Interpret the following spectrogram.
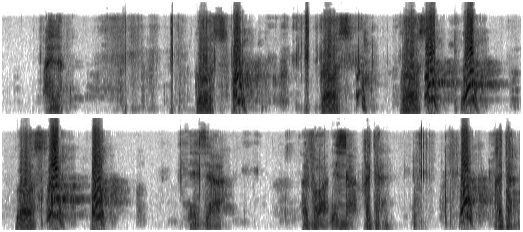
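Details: Belgian Malinois named Alpha barking: loud, harsh barks in irregular bursts of two to four, with short pauses between groups across thirteen seconds, human voices mixed in.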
